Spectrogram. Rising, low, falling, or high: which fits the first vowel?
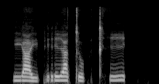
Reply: low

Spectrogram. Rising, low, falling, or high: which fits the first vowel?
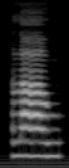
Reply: high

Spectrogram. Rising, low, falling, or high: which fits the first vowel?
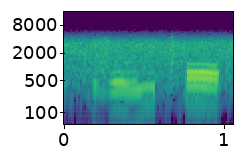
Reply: low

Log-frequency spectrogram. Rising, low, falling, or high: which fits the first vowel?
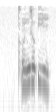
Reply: low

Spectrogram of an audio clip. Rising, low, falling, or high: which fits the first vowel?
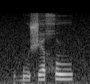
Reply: low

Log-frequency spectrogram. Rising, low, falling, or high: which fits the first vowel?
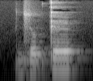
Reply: low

